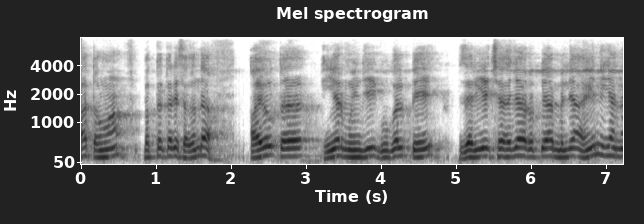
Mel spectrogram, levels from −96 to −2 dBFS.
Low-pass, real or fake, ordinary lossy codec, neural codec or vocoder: none; fake; none; codec, 16 kHz, 8 kbps, FreqCodec, smaller model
